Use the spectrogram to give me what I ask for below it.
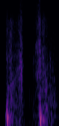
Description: player_walk.ogg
